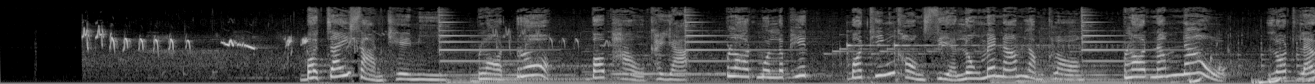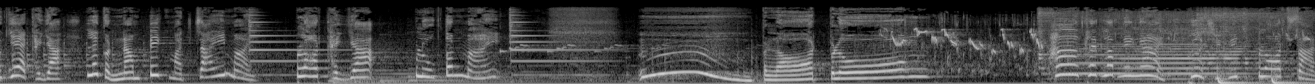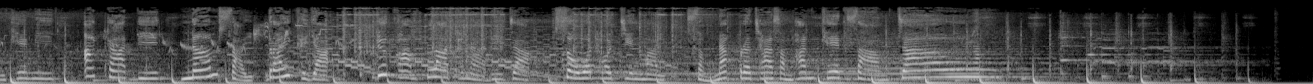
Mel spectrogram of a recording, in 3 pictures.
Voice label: radio environment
